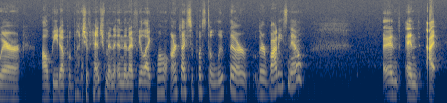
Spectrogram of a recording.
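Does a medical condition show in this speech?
No.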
